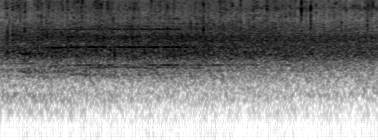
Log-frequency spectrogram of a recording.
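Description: A crowd applauds steadily, a dense, continuous wash of clapping that stays even in loudness for the full few seconds, with faint voices mixed in.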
